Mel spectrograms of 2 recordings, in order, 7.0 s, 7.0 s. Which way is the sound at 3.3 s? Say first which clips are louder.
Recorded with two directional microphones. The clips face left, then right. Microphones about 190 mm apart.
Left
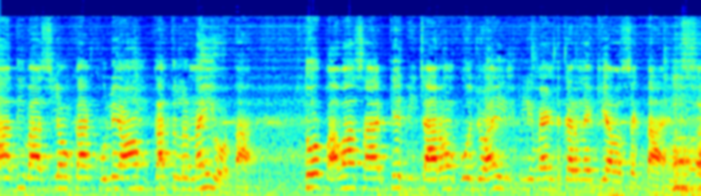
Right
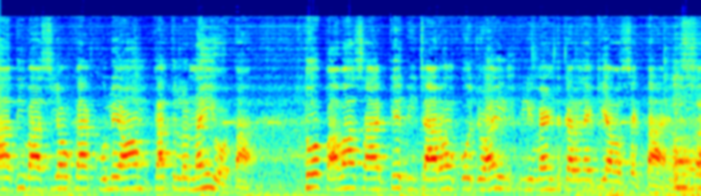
Even; 15° right (ahead or behind).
